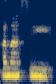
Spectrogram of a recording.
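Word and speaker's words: Cannaceae: Jadi misalnya pada tanaman kana ya, tanaman kana ditambahkan aceae di belakangnya jadi Canaceae, kanasi ya, dibacanya kanasi, tulisannya Aceae gitu. Tapi dibacanya bukan ace, Canaceae bukan, tapi kanasi.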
